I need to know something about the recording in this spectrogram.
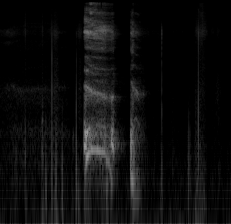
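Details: Adult playing a game gives two short, harsh, dry coughs, with faint clicking in the background.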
